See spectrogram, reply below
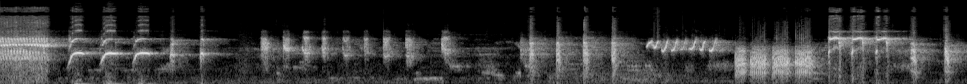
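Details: Chattering song of a common myna, recorded on a phone app: repeated paired whistled notes, a string of short staccato clicks, a brief rapid trill, and broad harsh squawks near the end.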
